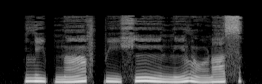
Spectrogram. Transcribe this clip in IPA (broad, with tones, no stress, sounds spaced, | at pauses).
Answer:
l i˧˩ p n ãː˨˥ f p i˧˩ x ĩː˥˨ n ĩ˨˥ l ɔ̃˩˧ ɽ a˦˥ s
